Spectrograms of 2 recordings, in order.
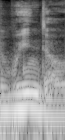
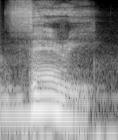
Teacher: sound of V or Vav in Farsi is not bilabial, but it is labial dental. It means that it is articulated with the help of the touch of the let me see V, the lower lip against the upper lip, the upper teeth.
